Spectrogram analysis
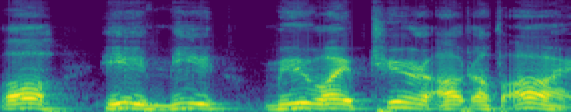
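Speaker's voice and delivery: very slow monster voice, every word dragged out. Speaker repeating their own odd phrasing in a voice: Frankenstein voice. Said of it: "almost like a Frankenstein voice".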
